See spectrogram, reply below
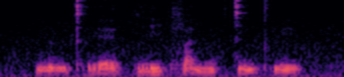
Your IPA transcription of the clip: nɯ˧ŋkʰrɛː˦˥k̚ pri˥˩ʔfa˨˩nwu˨˩k̚ti˨˩n pʰle˨˩k̚

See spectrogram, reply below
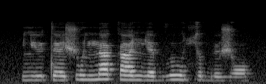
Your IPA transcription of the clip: lʲø˨ tɛ˨ʃo˧lʲna˦ ka˧ɲɛ˨bðo˦˨ çə˧bø˨ʒɔ˨

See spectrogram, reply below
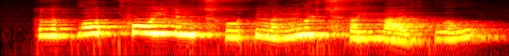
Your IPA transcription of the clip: lʊ˧k̚wɔː˥t̚fɔː˥j lɪ˥ŋt͡sʰuː˨˥t̚ ŋɐ˨˥nŋɵ˥ɥt͡sʰɐ˨˧jmaː˨˩j kʷɐ˨˥w

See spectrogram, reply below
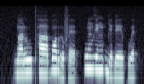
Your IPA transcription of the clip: ɡ͡bã˦luː˦pʰaː˦ ɓɔ˦ rʊ˨fɛ˨ | wũ˦ɣe˦ŋʊ˦ɡ͡be˨ ɗeː˦kʷɛ˦

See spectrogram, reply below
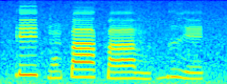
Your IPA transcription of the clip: ɾeː˦ɡ͡bɔ̃˨k͡paː˧k͡paː˨ vɨ˨ɡ͡bɨ˦ɣe˧

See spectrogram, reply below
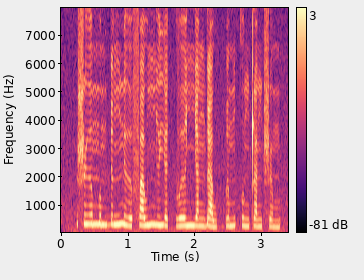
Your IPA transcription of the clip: ʂɨ˧ə̯mə˧m ɗə˧˥ŋ nɨ˨˩˦ə̯ fa˧˥wɲɨ˧ jɛ˨˩k̚vəː˧ɲa˧ŋɗa˨˩w ɓə˧˥m ko˧ŋʈa˧ŋʂə˨˩m

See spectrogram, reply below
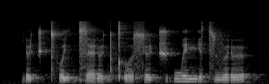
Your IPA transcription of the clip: ɾʏ˧t͡ʃtʰʊ˧lʲ d͡zɛ˨ɾʏ˦d kʼʊ˧sʏ˦t͡ʃ | wɪ˦nʲa˨t͡svʏ˧ɾʏ˦

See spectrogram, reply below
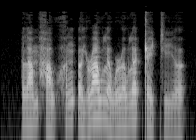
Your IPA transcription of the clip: la˧˥mha˨˩˨w hə˧˥ŋ ʔə˨˩˨jɹa˧wlə˨˩˨w ɹə˧˥wləː˦˥t̚ ʈe˨˩˦ ci˨˩ə̯

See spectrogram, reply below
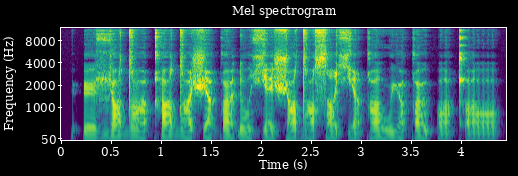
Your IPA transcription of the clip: ʔø˨ɮy˧ dˤe˨ʊ̯qʰɛ˦dˤi˨ ʃe˦qʷœ˨ɗo˧çɛ˨ ʃø˦dˤy˧ sˤi˨çe˨qɔ˦ wy˦qu˧ ʔɔ˧qʼɔ˧

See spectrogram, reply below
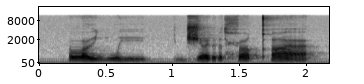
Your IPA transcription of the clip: lˠɨʎwi | d͡ʒɐrħo qʼa

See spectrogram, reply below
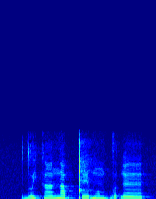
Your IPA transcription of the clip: dʊ˨˦j kã˧na˦bǃe˨˦b õ˦b ɡʊ˦ ɗɛ̃˧

